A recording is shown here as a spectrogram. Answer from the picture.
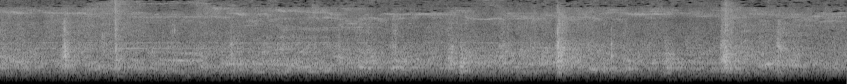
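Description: Open-air city-square ambience: a steady wash of distant traffic and faint far-off voices, with a few brief clicks and knocks scattered through it.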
